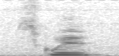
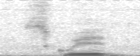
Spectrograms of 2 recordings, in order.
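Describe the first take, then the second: First: SQUID on a short high note. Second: SQUID on a short low note. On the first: Reader prompts children to say squid, high note. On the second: Reader prompts children to say squid, low note. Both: Pretend.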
